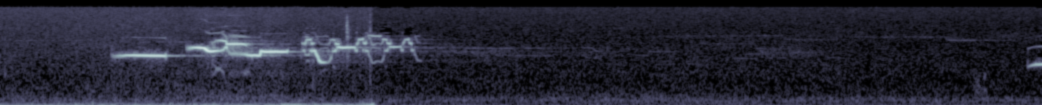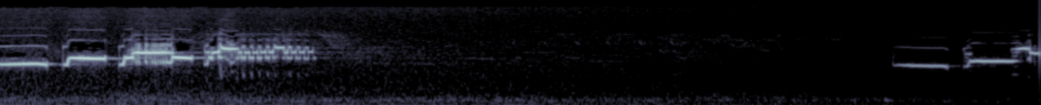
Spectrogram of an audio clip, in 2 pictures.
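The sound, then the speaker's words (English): A hermit thrush sings its evening song: two clear, fluting phrases separated by a pause, each starting on a held whistle and rising into rapid tremolo notes, with a faint third phrase fading in at the end. “It is the sweetest, ripest hour of the day, and as the hermit's evening hymn goes up from the deep solitude below me, I experience that serene exaltation of sentiment, of which music, literature, and religion are but faint types and symbols.”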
